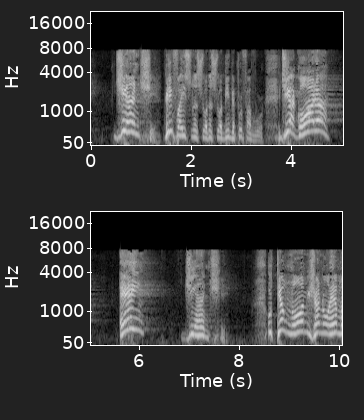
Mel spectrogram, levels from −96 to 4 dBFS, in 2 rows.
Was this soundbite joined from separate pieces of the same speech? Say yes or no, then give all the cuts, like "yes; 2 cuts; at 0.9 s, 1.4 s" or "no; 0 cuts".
yes; 2 cuts; at 1.4 s, 2.3 s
